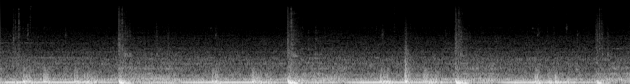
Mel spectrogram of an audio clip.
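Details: Mazda Mazdaspeed3, recording made before engine mount replacement: a steady low engine drone with a sharp dull clunk roughly every 1.5 seconds as throttle load comes on and off. Worn engine mounts.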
